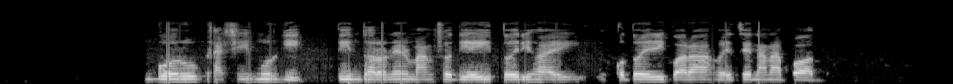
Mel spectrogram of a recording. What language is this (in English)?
Bangla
